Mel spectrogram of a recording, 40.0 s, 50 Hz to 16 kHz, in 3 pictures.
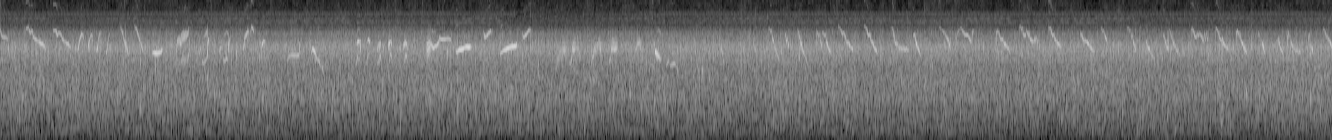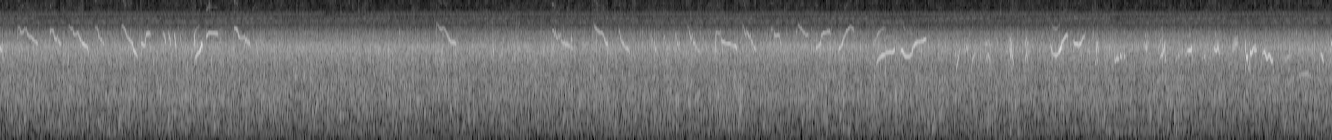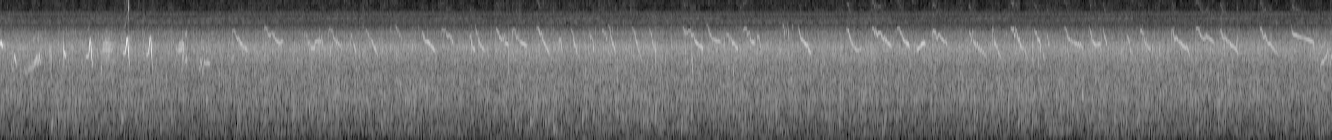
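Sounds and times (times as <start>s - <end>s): birds chirping and twittering: 0.0s - 16.4s, 17.4s - 39.9s
flowing water: 0.0s - 39.9s.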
